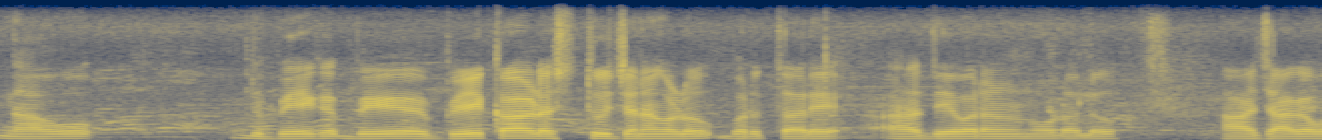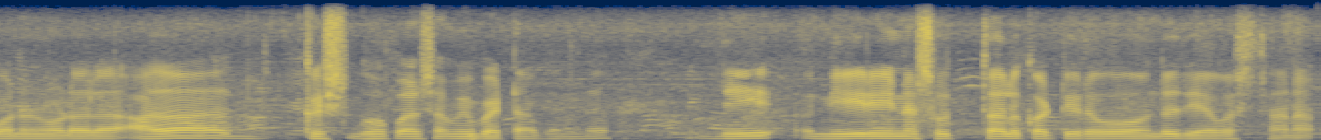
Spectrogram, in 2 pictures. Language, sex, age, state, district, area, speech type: Kannada, male, 18-30, Karnataka, Mandya, rural, spontaneous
